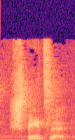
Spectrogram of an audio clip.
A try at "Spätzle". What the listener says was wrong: Spätzle. Spätzle. It's L-E, not E-L. Spätzle.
